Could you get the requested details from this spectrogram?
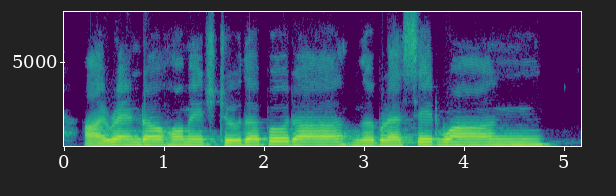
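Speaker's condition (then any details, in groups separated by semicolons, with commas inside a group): No condition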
